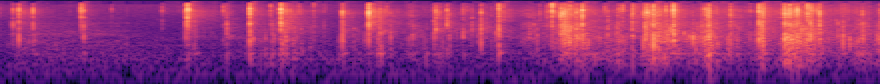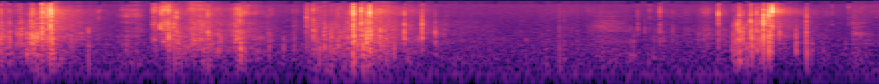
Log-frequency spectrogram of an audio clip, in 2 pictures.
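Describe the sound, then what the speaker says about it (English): Crinkly plastic bag of carnivorous plant soil being torn and wrestled open, a dense run of crackling rustles and rips up close, pausing briefly before a final burst. "Don't you hate it when you rip open bags like this and then you can't open it?"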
